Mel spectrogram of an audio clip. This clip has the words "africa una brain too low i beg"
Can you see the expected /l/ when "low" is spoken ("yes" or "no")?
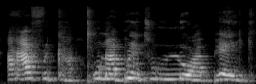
yes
